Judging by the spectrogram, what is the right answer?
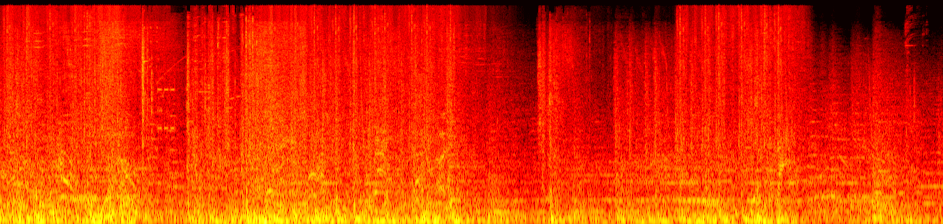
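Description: Heavy combat gunfire in Marvel's Guardians of the Galaxy: dense, continuous bursts of shots and crashes roar for the whole stretch, loud and close.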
